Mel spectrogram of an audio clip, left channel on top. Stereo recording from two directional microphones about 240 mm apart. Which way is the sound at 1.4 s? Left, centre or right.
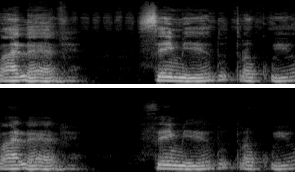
Left.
